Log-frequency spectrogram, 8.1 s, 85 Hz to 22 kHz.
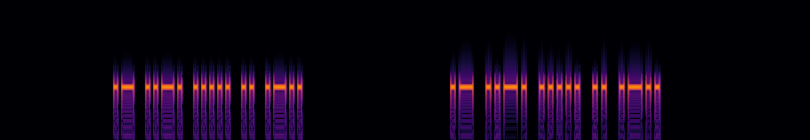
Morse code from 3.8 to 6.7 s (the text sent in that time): AF5IL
